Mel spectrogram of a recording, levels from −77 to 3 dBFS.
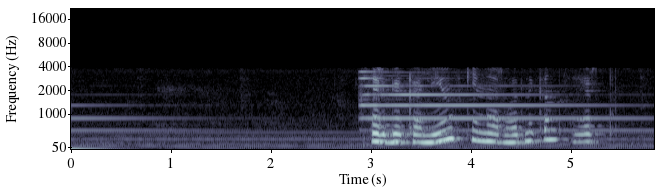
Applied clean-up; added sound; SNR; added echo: none; Church bell / Percussion; 9 dB; none.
